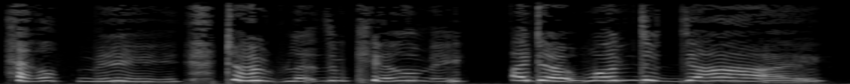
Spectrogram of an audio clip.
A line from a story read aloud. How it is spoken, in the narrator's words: heard Heathcliff whimper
